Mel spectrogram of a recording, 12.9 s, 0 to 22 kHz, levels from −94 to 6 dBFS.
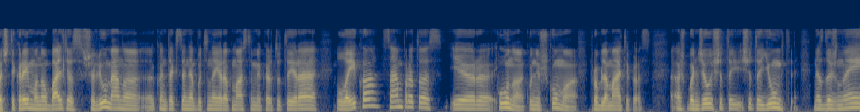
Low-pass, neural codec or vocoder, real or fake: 7.2 kHz; none; real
